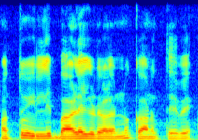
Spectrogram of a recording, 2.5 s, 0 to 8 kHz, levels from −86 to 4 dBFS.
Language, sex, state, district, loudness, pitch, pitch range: Kannada, male, Karnataka, Koppal, -15 LUFS, 115 Hz, 105-120 Hz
